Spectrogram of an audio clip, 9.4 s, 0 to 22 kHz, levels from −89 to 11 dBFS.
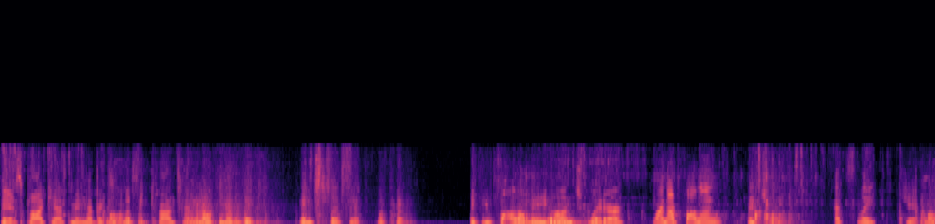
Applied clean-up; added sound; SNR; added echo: neural mask model RNNoise.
